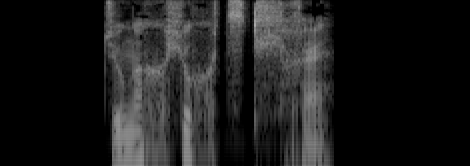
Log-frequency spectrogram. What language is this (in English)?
Central Yupik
